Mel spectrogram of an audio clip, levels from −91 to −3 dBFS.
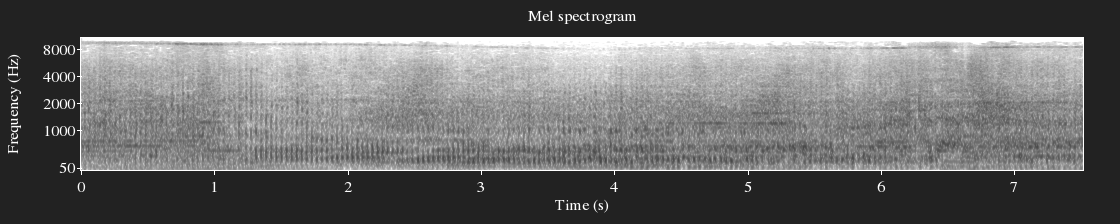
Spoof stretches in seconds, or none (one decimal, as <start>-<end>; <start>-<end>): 6.2-6.7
